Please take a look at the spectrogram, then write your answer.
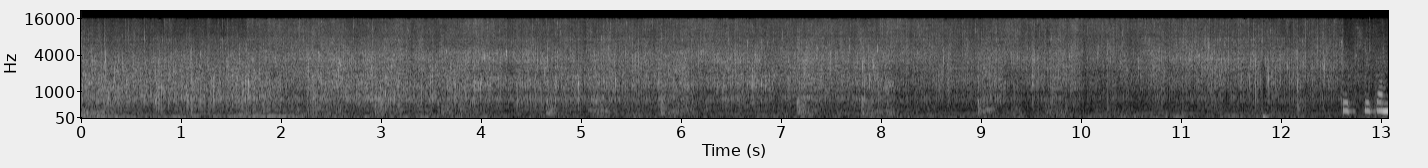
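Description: Capsicum and onion sizzle and fry steadily in a hot pan for chili chicken, a dense, even crackle close by with faint stirring clatter and no talk.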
